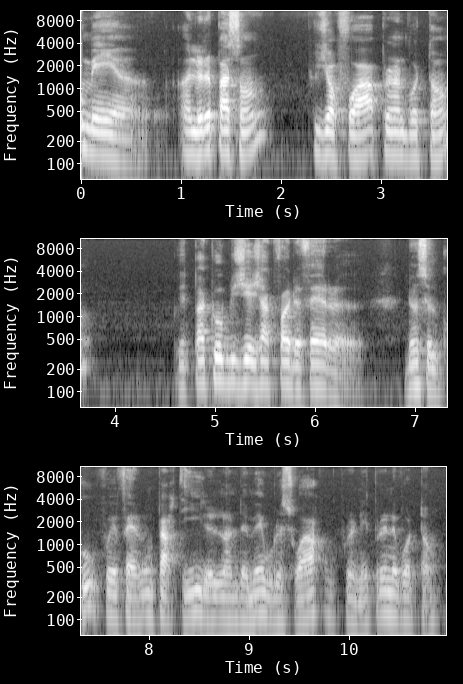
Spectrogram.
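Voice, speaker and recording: A man's voice: medium pitch, husky. A man teaching an online lesson, patient and encouraging, repeating each sound several times for his students. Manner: encouraging, gently reassuring. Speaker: Quran recitation teacher. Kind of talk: slow step-by-step online lesson.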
